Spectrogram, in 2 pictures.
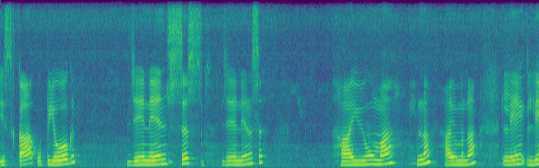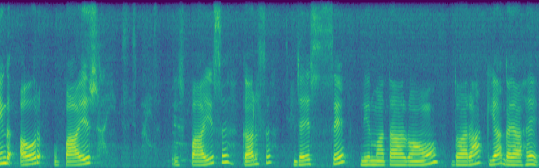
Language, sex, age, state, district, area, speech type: Hindi, female, 60+, Uttar Pradesh, Sitapur, rural, read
